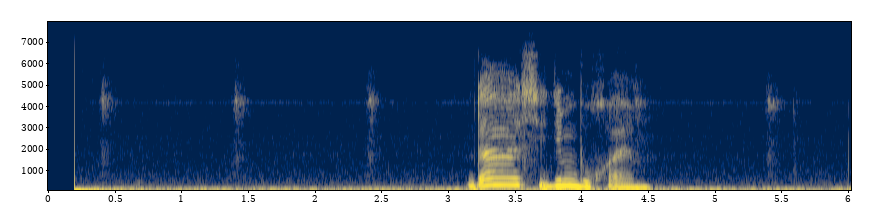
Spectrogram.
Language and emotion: Russian, neutral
